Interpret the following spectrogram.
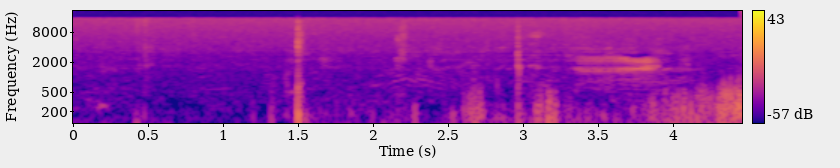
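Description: A football kicked hard once from the corner flag, a single sharp thud about a third of the way in. Near the end comes a brief high-pitched shout.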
